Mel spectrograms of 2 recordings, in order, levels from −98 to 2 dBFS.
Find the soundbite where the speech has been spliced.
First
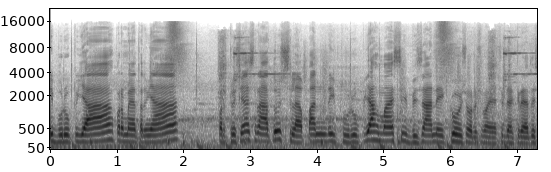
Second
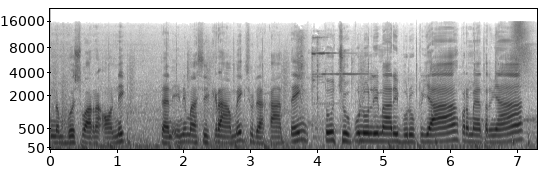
second; 1 cut; at 3.9 s

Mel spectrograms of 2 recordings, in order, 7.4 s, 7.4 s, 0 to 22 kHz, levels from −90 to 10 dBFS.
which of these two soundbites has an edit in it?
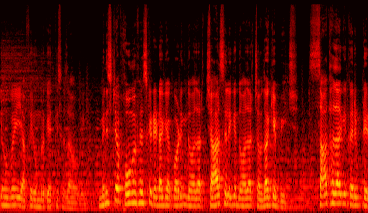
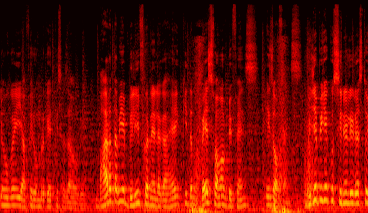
second; 2 cuts; at 1.8 s, 6.0 s

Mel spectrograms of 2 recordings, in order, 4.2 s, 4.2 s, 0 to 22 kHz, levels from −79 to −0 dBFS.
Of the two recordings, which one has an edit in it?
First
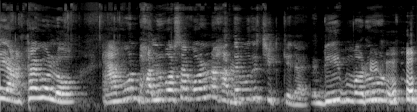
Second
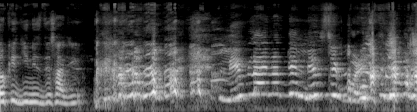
first; 1 cut; at 3.1 s

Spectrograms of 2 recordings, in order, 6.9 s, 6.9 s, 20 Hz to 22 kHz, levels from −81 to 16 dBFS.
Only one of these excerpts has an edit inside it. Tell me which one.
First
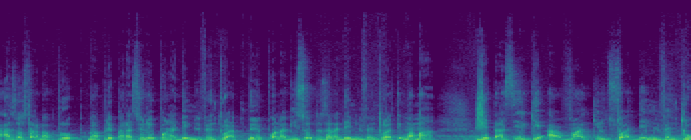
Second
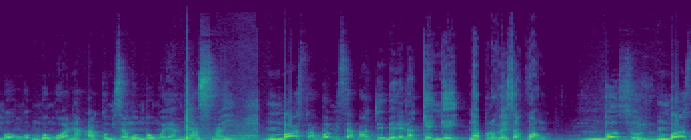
second; 1 cut; at 2.5 s

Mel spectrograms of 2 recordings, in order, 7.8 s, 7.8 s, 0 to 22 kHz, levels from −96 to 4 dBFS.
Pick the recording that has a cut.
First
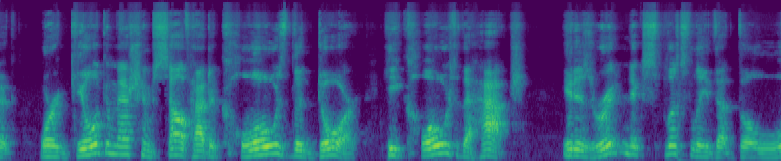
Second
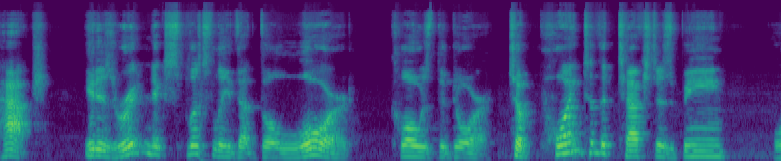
second; 1 cut; at 4.9 s

